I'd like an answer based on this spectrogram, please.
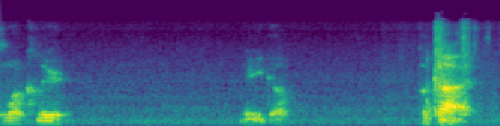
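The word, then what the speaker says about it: פחד: In the Lashawan Qadash, this mysterious word afraid is pronounced Pakad. Right?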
